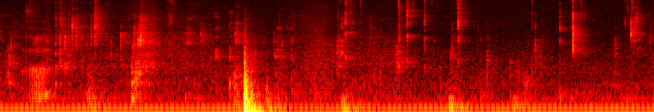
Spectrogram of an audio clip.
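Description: Close-miked eating sounds: swallowing milk, then biting into and chewing a soft, cream-topped pandoro bread. A heavy low thump comes about two and a half seconds in and a softer one about two seconds later.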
